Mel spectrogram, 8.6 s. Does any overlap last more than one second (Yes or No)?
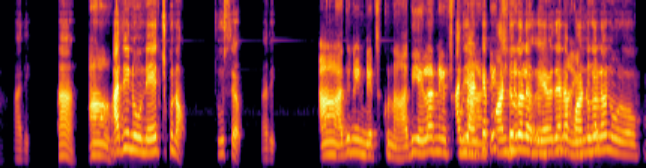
Yes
